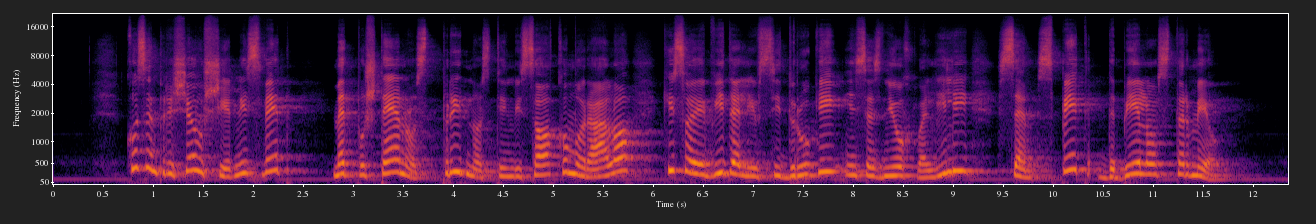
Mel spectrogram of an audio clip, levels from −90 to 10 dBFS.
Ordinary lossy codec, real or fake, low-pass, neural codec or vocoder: none; fake; none; codec, 44.1 kHz, 7.8 kbps, DAC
